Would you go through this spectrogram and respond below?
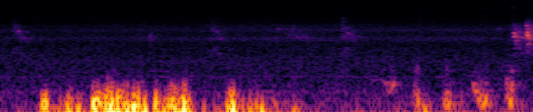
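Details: Low pig-like grunts from a pet fox rescued from a fur farm, in strong wind: a loud cluster of rough, deep grunts at the start, then softer scattered grunts, with faint high chirps in the background.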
